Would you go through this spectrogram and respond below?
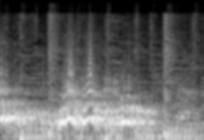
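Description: Boksil, a pet dog, gives a few loud, close barks and yips in quick succession over a short burst.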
